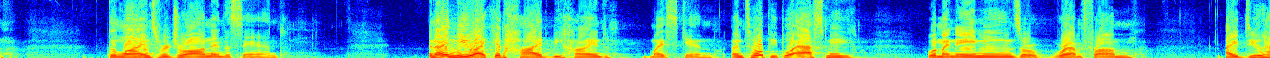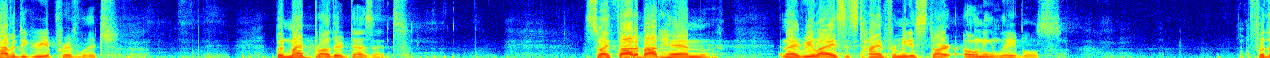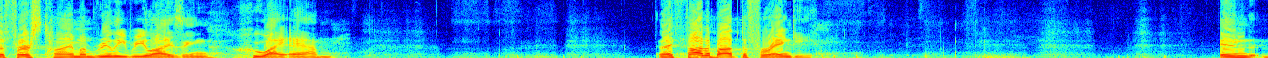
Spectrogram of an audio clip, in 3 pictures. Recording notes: live at The Fremont Theater in Portland, Oregon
